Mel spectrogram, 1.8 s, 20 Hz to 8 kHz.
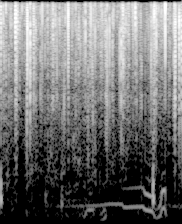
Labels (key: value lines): label: biophony, cascading saw
recorder: SoundTrap 600 or HydroMoth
